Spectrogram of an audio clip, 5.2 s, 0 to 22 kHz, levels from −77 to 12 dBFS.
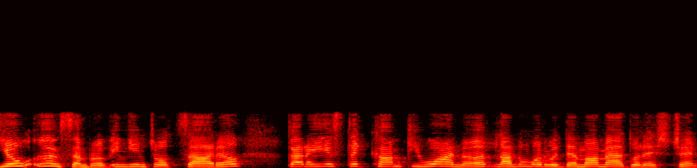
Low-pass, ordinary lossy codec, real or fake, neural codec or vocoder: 7.2 kHz; none; fake; codec, 16 kHz, 1.1 kbps, Voila-Tokenizer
